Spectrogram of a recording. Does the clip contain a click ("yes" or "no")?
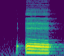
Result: no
